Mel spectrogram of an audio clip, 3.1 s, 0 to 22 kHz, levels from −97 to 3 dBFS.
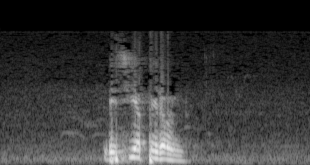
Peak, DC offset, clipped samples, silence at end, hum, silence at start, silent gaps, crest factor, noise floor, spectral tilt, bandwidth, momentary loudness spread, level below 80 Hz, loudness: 0 dBFS; under 0.1%; under 0.1%; 1.25 s; none; 1.05 s; none; 18 dB; -49 dBFS; -9.5 dB/octave; 6.8 kHz; 15 LU; -46 dBFS; -14 LUFS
